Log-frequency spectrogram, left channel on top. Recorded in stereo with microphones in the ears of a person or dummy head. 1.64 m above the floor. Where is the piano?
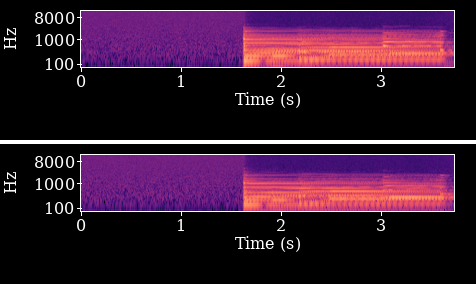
30° left (ahead or behind), 1.4 m.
